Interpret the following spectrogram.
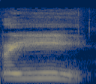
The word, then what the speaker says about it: กรี: ขับ นิ 3 ค่ะ อ่าน ว่า กรี หมาย ถึง โครง แข็ง แรม ที่ หัว กุ้ง อ่าน ว่า กะ รี หมาย ถึง ช้าง คำ ที่ 4 ค่ะ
